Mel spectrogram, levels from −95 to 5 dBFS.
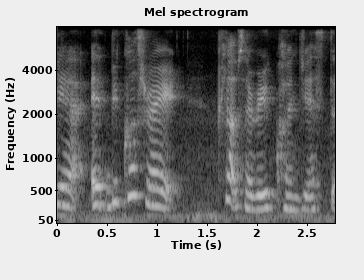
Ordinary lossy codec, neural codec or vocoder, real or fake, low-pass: none; none; real; none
